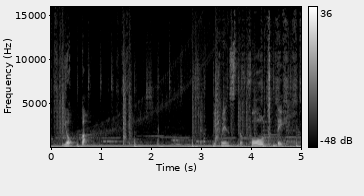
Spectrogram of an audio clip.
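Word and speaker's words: 四日: If we are writing these together, these would be pronounced as yokka, which means the 4th day.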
